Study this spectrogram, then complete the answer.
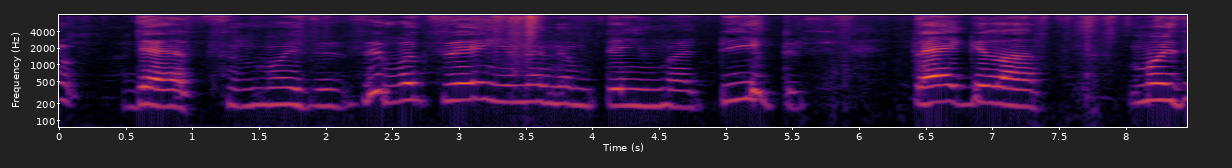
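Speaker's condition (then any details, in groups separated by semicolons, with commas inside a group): Paralysis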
